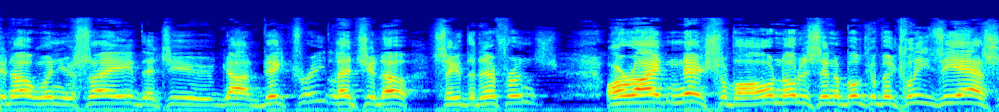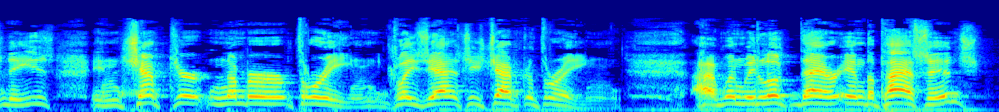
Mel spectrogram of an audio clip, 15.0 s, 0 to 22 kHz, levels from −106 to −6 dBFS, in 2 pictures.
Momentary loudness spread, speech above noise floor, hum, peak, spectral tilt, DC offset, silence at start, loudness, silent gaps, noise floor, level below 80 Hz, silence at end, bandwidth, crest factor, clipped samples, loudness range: 16 LU; 21 dB; none; -16 dBFS; -2 dB/octave; under 0.1%; 0 s; -37 LUFS; none; -59 dBFS; -70 dBFS; 0.15 s; 12.5 kHz; 22 dB; under 0.1%; 6 LU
